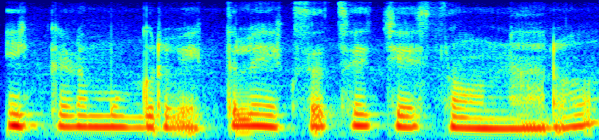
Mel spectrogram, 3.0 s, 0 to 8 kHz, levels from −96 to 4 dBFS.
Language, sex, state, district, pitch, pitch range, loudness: Telugu, female, Andhra Pradesh, Annamaya, 195 Hz, 185-205 Hz, -16 LUFS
